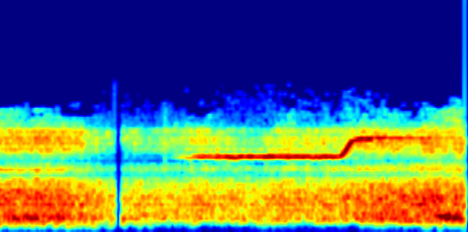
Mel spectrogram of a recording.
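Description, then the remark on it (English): A loud, constant rumbling roar with a brief dropout early on, then a steady train whistle tone that holds for a couple of seconds before stepping up to a higher pitch. “I didn't want to ask you before I heard the whistle again.”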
